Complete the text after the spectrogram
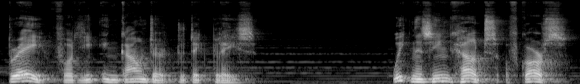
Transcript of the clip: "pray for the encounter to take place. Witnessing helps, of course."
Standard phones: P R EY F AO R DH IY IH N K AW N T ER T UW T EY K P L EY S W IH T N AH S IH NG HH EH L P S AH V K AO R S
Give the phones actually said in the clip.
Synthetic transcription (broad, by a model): P R EY F AO R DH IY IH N K AW N T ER T UW T EY K P L EY S W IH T N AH S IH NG HH EH L P S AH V K AO R S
